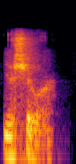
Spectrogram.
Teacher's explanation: with the J sounding like a Y and the accent on the second syllable, Yeshua. So I shall refer to him as Yeshua because I did all week, and I'm so much more comfortable.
